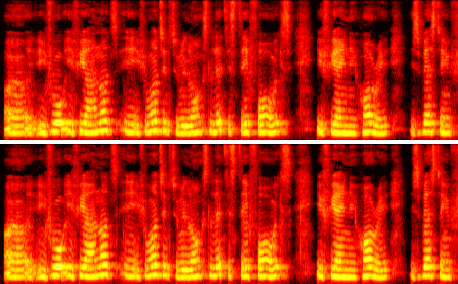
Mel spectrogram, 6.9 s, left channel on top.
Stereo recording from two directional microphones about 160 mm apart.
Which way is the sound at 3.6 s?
15° left (ahead or behind).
